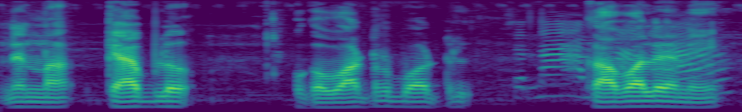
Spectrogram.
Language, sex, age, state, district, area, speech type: Telugu, male, 18-30, Andhra Pradesh, Bapatla, rural, spontaneous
